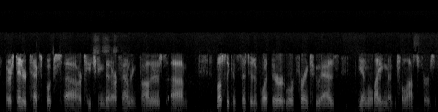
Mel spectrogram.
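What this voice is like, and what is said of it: Slightly hoarse voice. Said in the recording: “my voice is starting a little, I apologize to everyone, I'm a little hoarse today”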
